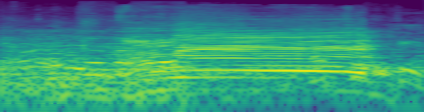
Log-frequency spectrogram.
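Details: Friesian and crossbred bull calves at Aftabganj cattle market in Dinajpur, Bangladesh: a sustained, steady moo lasting about a second, rich in harmonics, amid market chatter and bargaining voices.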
